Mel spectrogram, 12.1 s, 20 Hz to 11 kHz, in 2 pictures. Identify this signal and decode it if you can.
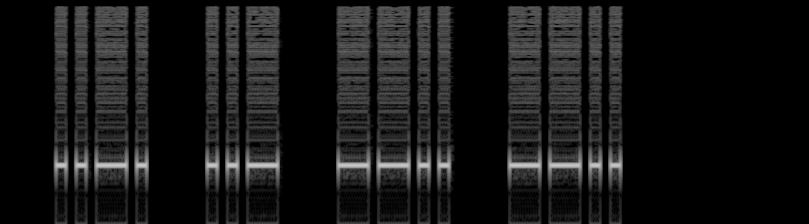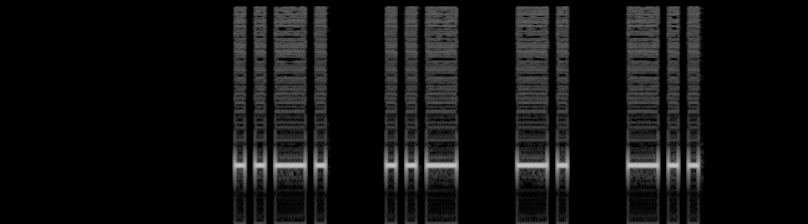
Morse code, heard as a keyed tone, about 16 wpm, spaced as for 11 wpm, 800 Hz. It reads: FUZZ FUND
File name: Alphabetical / Alphabetical mp3s / Fs @10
